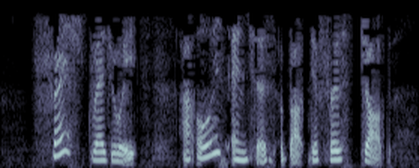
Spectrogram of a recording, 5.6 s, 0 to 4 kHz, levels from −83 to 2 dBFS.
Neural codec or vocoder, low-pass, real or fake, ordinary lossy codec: none; 3.6 kHz; real; MP3, 16 kbps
